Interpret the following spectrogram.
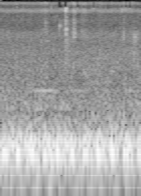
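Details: Fiat Argo idling, heard from the cabin, right after replacing the torn rubber membrane cap by the air filter that caused a kettle-like whistle under light throttle; quiet smooth low hum, steady pulses, no whistle or hiss, normal idle.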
